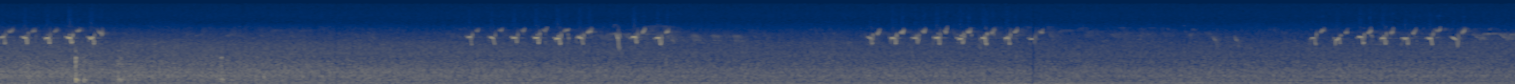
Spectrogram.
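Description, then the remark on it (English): A juvenile bird, not a red male and apparently unbanded, perched in a tree and recorded from right underneath it, calls in four separate bursts of rapid, high chirping notes, each lasting about a second and spaced a few seconds apart, over a low steady background hum. No one speaks. “It's recording the same bird. It's not a red male. A juvenile.”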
